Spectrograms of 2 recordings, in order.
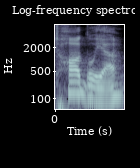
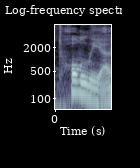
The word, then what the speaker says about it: Toglia: him there's Michael toia I thought it was pronounced toglia but I've learned that it's toia so let me know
